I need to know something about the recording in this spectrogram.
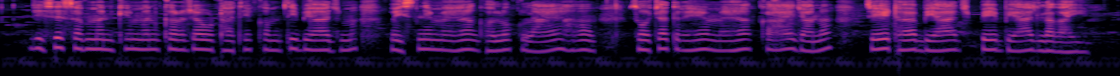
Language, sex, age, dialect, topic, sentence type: Chhattisgarhi, female, 18-24, Western/Budati/Khatahi, banking, statement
